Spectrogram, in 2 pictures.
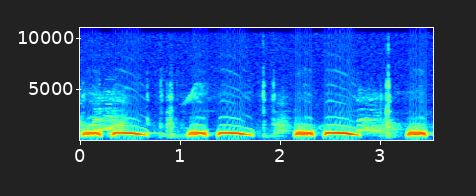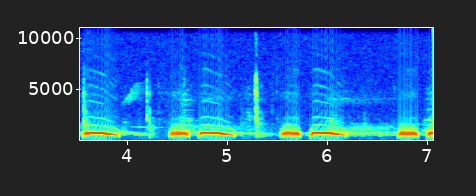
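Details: Spotted dove decoy cooing to stimulate wild doves: clear two-part coos, a brief note followed by a drawn-out falling one, repeated about every second in an even rhythm.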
